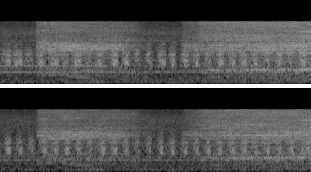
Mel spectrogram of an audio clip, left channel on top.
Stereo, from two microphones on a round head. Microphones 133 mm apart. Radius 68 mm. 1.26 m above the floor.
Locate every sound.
0.4 s a squeak: 35° left (ahead or behind), 0.8 m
